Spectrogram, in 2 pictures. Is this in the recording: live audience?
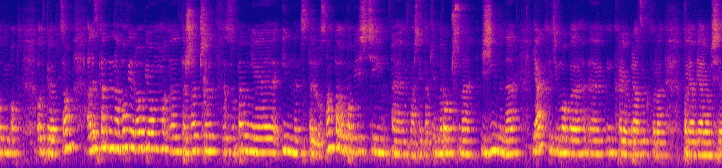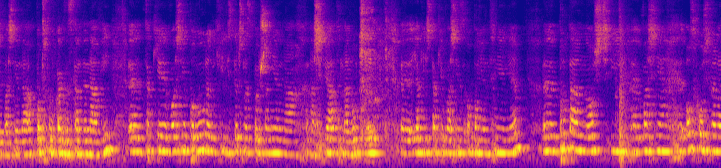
yes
